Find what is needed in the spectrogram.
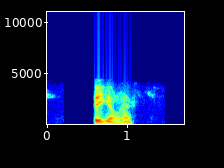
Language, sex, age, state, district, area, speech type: Santali, male, 30-45, Jharkhand, East Singhbhum, rural, conversation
